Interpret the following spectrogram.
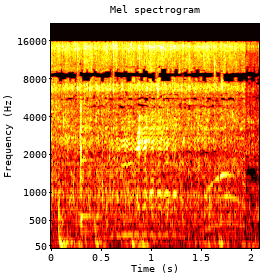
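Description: A farm animal bleating, a short pitched call with a rising end, over a few low thumps near the start.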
